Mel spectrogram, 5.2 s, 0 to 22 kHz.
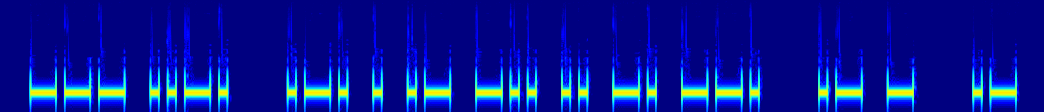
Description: Morse code, heard as a keyed tone, about 28 wpm, 690 Hz. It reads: OF READING AT A
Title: Sentences from Top 900 Words 28wpm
